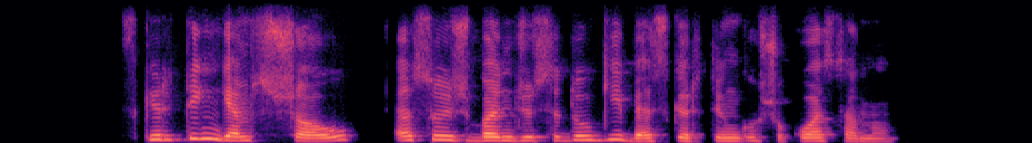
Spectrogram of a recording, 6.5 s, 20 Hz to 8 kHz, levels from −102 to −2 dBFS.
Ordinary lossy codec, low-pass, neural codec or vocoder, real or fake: Opus, 32 kbps; 7.2 kHz; none; real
